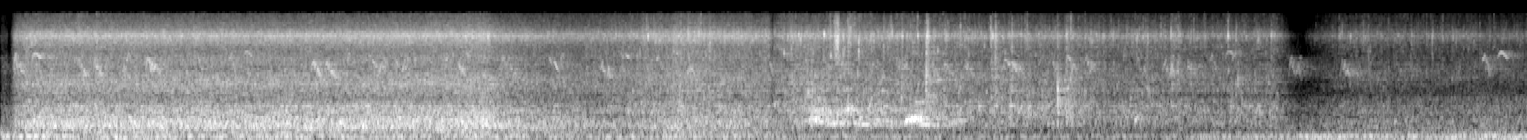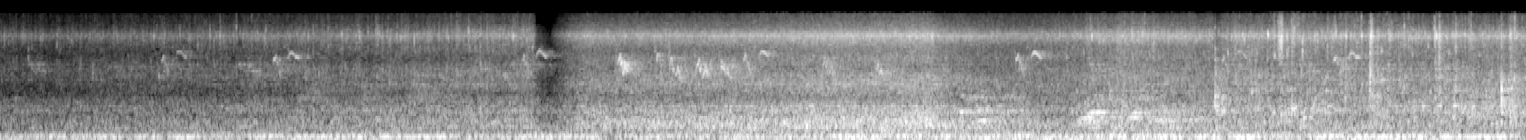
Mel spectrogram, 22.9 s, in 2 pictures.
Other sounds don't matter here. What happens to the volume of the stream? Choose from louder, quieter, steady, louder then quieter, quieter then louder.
quieter then louder.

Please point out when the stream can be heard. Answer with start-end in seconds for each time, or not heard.
0.0-22.8.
